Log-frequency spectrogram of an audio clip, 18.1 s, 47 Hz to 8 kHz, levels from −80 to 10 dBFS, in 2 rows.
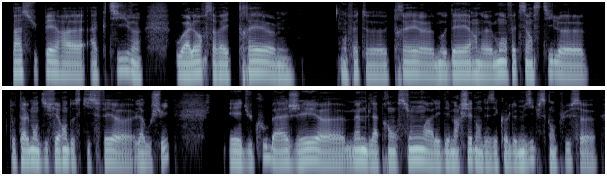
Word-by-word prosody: pas 105 0 +3
super, 105 -1 0
heu, 95 -1 +3
active 100 +2 -2 0.5
ou 95 0 +2
alors 100 +3 +4
ça 95 - 0
va 90 0 +2
être 90 - -2
très, 105 0 +2
hem, 90 -4 0 0.8
en 95 - -2
fait, 100 +1 -6
heu, 85 0 -2
très, 100 -1 0
heu, 90 -2 0
moderne. 95 0 +1
Moi, 100 +4 +4
en 100 - 0
fait, 105 0 -3
c'est - - -1
un 95 - +1
style, 105 0 -2
heu, 85 -2 +1 0.4
totalement 100 0 +3
différent 100 +1 +1
de 100 - -3
ce - - -7
qui 95 - -8
se - - -2
fait, 100 - -1
heu, 90 -1 0
là 90 -1 -2
où 85 0 -5
je - - -4
suis. 115 +6 -4 0.9
Et 95 -1 +4
du 90 +1 -6
coup, 130 +9 -7
bah 100 -4 +1
j'ai, 95 +4 +2
heu, 95 +1 +1
même 105 -1 +4
de 90 - -2
l'appréhension 100 +4 +2
à - - 0
aller 90 -1 0
démarcher 90 +3 0
dans 95 -3 0
des 85 0 -4
écoles 90 0 -3
de 90 - -2
musique. 90 +5 0
Puisqu'en 85 -3 -3
plus, 90 +4 -6
heu - - -3
95 Hz, 185 wpm, -23 LUFS, 90-105 Hz, 0.9 s, alors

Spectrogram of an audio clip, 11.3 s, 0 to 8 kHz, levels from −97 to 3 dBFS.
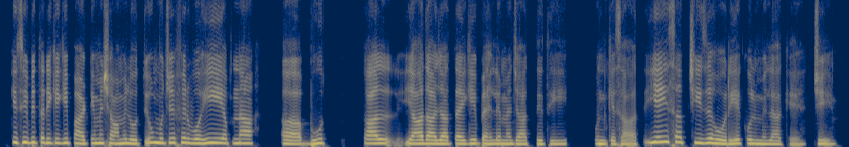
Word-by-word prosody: किसी 275 0 +3
भी 270 +1 +2
तरीके 245 -2 -1
की 245 +1 0
पार्टी 210 +1 -1
में 230 0 +3
शामिल 220 0 +1
होती 200 -1 -1
हूँ, 265 - +2
मुझे 255 -1 +3
फिर 260 0 0
वही 235 +3 +3
अपना 225 -1 -1 0.4
अ, 190 -2 +1
भूतकाल 215 +2 -1 0.2
याद 205 -3 +2
आ 200 -1 +4
जाता 195 0 +1
है 195 0 +1
कि 205 +1 +1
पहले 195 0 +1
मैं 190 0 +1
जाती 185 0 -2
थी, 185 +1 -4 0.4
उनके 190 -1 +1
साथ। 90 - -4
यही 280 +2 +3
सब 280 -1 -2
चीज़ें 245 -2 +2
हो 215 -3 +3
रही 190 +1 +1
हैं 210 - +2
कुल 210 -2 +1
मिला 185 -1 0
के। 90 0 -7 0.2
जी। 190 -1 -3
210 Hz, 190 wpm, -24 LUFS, 190-240 Hz, 0.4 s, आ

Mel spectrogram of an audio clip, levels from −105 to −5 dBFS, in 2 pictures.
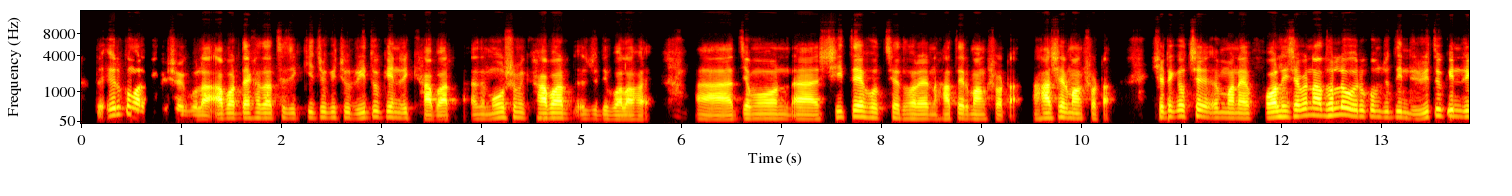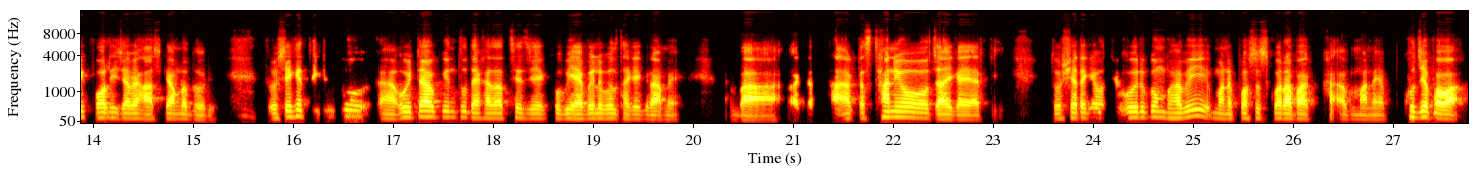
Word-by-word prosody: তো - - -13
এরকম - - -3
আরকি - - -13
বিষয়গুলা। - - -3
আবার 120 0 +3
দেখা 125 0 -1
যাচ্ছে 120 +2 -3
যে 120 - -11
কিছু, 135 +1 -9
কিছু 135 0 -10 0.2
ঋতুকেন্দ্রিক 130 -2 -5
খাবার, 95 -1 +4 0.2
আ - - -5
যে - - -10
মৌসুমী 135 0 -3
খাবার 125 +1 +7 0.2
অ - - -12
যদি 105 -1 -13
বলা 95 0 +3
হয়, - - -5 0.5
আ - - -1 0.4
যেমন 110 0 -1 0.2
আ - - +6 0.3
শীতে 145 +2 0
হচ্ছে 130 -1 -6
ধরেন 105 -1 0
হাতের 110 +2 -1
মাংসটা, 100 0 -2 0.3
হাঁসের 125 +3 +4
মাংসটা। 115 0 -1 0.5
সেটাকে 155 +2 -1
হচ্ছে 170 - -1 0.3
মানে 125 -1 +3 0.2
ফল 135 +2 +8
হিসেবে 160 +3 +1
না - - +9
ধরলেও, 190 +2 +3
ঐরকম 160 -1 -6
যদি 140 +1 -6 0.3
ঋতুকেন্দ্রিক 155 -2 -2
ফল 130 0 +4
হিসাবে 120 -1 +1
হাঁসকে 105 +1 0
আমরা 110 0 -4
ধরি, 90 -3 -10 0.5
তো - - -20
সেক্ষেত্রে 155 +2 +1
কিন্তু 155 +1 -18 0.3
অ্যা 110 - -4 0.2
ঐটাও 145 +1 +6
কিন্তু 145 0 -8
দেখা 120 0 +1
যাচ্ছে 120 - -3
যে, 115 - -4 0.2
খুবই 115 -1 -7
অ্যাভেইলেবল 115 +1 +1
থাকে 105 0 -2
গ্রামে 95 -2 0 0.6
বা 90 - +7 0.5
একটা - - -9
স্থা - - -2
একটা 115 +2 -5
স্থানীয় 145 -1 +5 0.3
জায়গায় 100 -2 +4
আরকি। - - -22 0.5
তো - - -10
সেটাকে 130 0 +1
হচ্ছে 125 - -12
ঐরকমভাবেই 140 +1 -2 0.2
মানে 110 -1 0
প্রসেস 120 0 -3
করা 115 -1 +6
বা 110 - +8 0.2
খা - - -3 0.3
মানে - - -3 0.3
খুঁজে 145 0 +2
পাওয়া, 110 -1 +9
125 Hz, 165 wpm, -26 LUFS, 110-145 Hz, 0.6 s, না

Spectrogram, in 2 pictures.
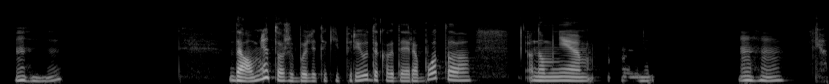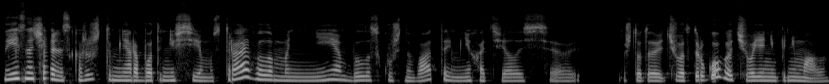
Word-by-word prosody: Мгм. 170 +3 -4 1.7
Да, - - +7
у - - +4
меня 315 - +5
тоже 175 - 0
были 160 +1 0
такие 165 +1 -11
периоды, 200 +4 0
когда 165 -2 -2
я 155 - +1
работала. 190 - +1 0.5
Но 180 -1 +1
мне 175 -1 +3 0.3
М, 170 0 -9 0.8
мгм. 185 0 -2 0.5
Ну 230 - +3
я 260 - +8
изначально 270 -6 +5
скажу, 195 +4 -3
что 230 -4 -4
меня 190 -1 +2
работа 185 +1 +1
не 185 0 -1
всем 175 -3 0
устраивала, 230 - +3
мне 185 +3 -2
было 190 0 -3
скучновато, 180 +2 -4
и 180 - -4
мне 165 +1 -5
хотелось, 165 -1 -5
э, 160 0 -9 0.5
что-то 170 -1 -1
чего-то 175 +2 -1
другого, 210 - +3
чего 180 -3 +1
я 180 0 +2
не 175 -1 -2
понимала. 160 -5 -4
180 Hz, 140 wpm, -31 LUFS, 170-195 Hz, 1.7 s, я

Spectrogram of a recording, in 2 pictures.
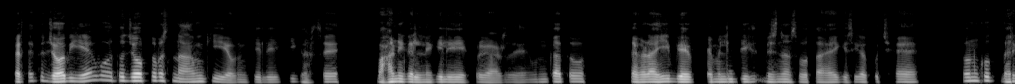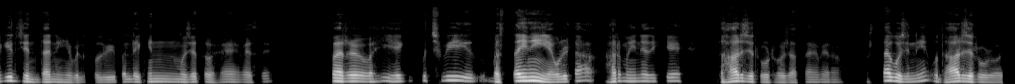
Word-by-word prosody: करते 130 +6 -1
तो 175 +2 -11
जॉब 140 -1 +7
ही 150 - -3
है, 160 - +3
वो 200 -1 -5
तो 175 - -1
जॉब 170 -1 +8
तो 180 - -2
बस 170 -2 -2
नाम 130 -2 -2
की 135 -1 -8
है 110 - -3
उनके 110 +2 -9
लिए 110 +1 -9
कि 135 - -17
घर 110 -5 -11
से 125 +6 -6 0.4
बाहर 125 - +3
निकलने 120 -4 +1
के 115 +1 -2
लिए 115 0 -1
एक 105 - -12
प्रकार 105 -2 -6
से 110 0 -16
है। 105 - -16
उनका 120 +3 -3
तो 130 +1 -6 0.5
तगड़ा 120 0 +3
ही 120 +3 +3
बे 125 -2 +5
फ़ैमिली 120 +1 -5
बि 125 0 -5
बिज़नेस 120 -2 -5
होता 110 -1 -6
है, 110 +1 -4
किसी 110 +1 -12
का 115 - -3
कुछ 110 - -16
है। 120 -1 -4
तो 120 +7 -13
उनको 170 +1 -1
घर 120 +1 -1
की 175 +3 +4
चिंता 125 -7 -1
नहीं 115 -1 -6
है 105 - -6
बिल्कुल 110 +1 -11
भी 110 +1 -4
पर 120 - -8
लेकिन 125 +1 -4 0.2
मुझे 120 0 -3
तो 120 -1 -7
है 120 0 -9
वैसे। 110 +4 -13 0.6
पर 145 -2 +6
वही 135 +3 -3
है 140 +1 0
कि 165 - -27
कुछ 185 -1 -10
भी 190 -4 +2
बचता 130 +4 +2
ही 170 - +12
नहीं 170 -7 +10
है 115 - +2
उल्टा 165 +8 -3
हर 135 +5 0
महीने 150 0 -3
देखिए 160 +3 -6 0.4
उधार 140 +6 +4
ज़रूर 120 -6 -3
हो 105 -1 -7
जाता 105 +3 -11
है 115 - -12
मेरा। 110 -1 -14
बचता 115 +10 -1
कुछ 145 -6 +5
नहीं 135 +6 -4
है, 185 - -6
उधार 140 - +3
ज़रूर 115 -6 +2
हो 105 - -9
125 Hz, 240 wpm, -23 LUFS, 115-145 Hz, 0.6 s, ही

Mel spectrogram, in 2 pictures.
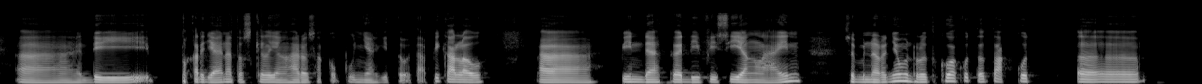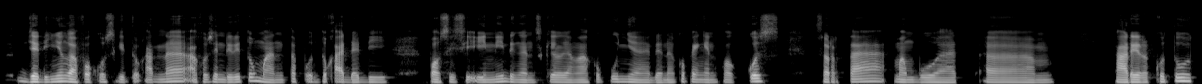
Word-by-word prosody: eee, 100 -2 -3
di 105 0 +3 0.7
pekerjaan 110 0 +1
atau 110 - -5
skill 110 -1 -1
yang 100 -2 0
harus 105 0 -1
aku - - -9
punya, 105 -3 -5
gitu. 105 +2 -7
Tapi 150 - -6
kalau, 110 -5 +3 0.5
eee, 105 -1 +3 0.2
pindah 115 -2 +1
ke 115 -1 +3
divisi 110 +1 -1
yang 105 -2 +2
lain 120 +11 0 0.4
sebenarnya 115 +3 +1
menurutku 150 +1 +3
aku 160 - -4
tuh 125 -6 -2
takut, 140 +2 -2 0.4
eee, 115 0 +2 0.8
jadinya 130 0 +5
nggak 120 -4 +5
fokus 115 0 -1
gitu, 115 -2 -4
karena 125 +6 +1
aku 115 0 0
sendiri 115 -1 +1
tuh 165 -2 +1
mantap 110 +1 -1
untuk 105 - -3
ada 105 0 +2
di 105 +1 -3 0.4
posisi 110 -1 0
ini 120 +5 0
dengan 105 -3 -1
skill 110 +1 -2
yang 105 -1 -1
aku 105 +2 -4
punya 115 -5 -2
dan 100 0 -2
aku 135 - -4
pengen 110 -5 -2
fokus 110 +7 0 0.3
serta 135 +3 0
membuat, 105 -2 -1 0.2
mmm, 105 -1 -1 0.7
karierku 110 +2 +5
tuh 160 0 +6
110 Hz, 130 wpm, -25 LUFS, 105-120 Hz, 0.8 s, tuh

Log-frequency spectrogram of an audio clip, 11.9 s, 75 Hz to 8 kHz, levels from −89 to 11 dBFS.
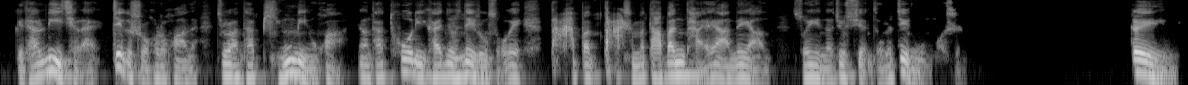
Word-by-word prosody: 给 - - -6
它 110 - -2
立 150 +4 +6
起 130 +2 -4
来， 135 - -10
这 210 - +6
个 - - -2
时 95 - -6
候 95 +5 -7
的 105 - -5
话 105 -3 -6
呢， 90 +1 -11 0.2
就 125 - -5
让 115 -2 +1
他 110 0 -3
平 115 +4 +1
民 115 -11 +3
化， 90 - -9
让 110 -1 -4
他 110 +1 -5
脱 150 +6 +1
离 120 -4 +2
开 115 -1 -1
就 120 0 +2
是 110 - +2
那 135 -1 +4
种 100 0 -1
所 - - -10
谓 110 -2 -3 0.3
大 - - -6 0.2
班 120 -2 -2
大 - - -2
什 110 - -5
么 115 - -2
大 110 -2 0
班 125 +2 +5
台 125 -2 -3
啊， 115 -4 0
那 110 +3 -1
样。 85 -6 -5 0.2
所 115 - -5
以 115 - +2
呢， 95 -1 -6
就 115 +5 -3
选 120 +2 -6
择 90 - -12
了 105 +2 -6
这 - - +3
种 - - -6 0.2
模 - - -21
式。 - - -13 1.7
对。 140 -8 +7
115 Hz, 265 characters per minute, -21 LUFS, 105-125 Hz, 1.7 s, 对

